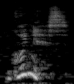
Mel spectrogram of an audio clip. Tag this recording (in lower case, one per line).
human voice
woman speaking
speech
